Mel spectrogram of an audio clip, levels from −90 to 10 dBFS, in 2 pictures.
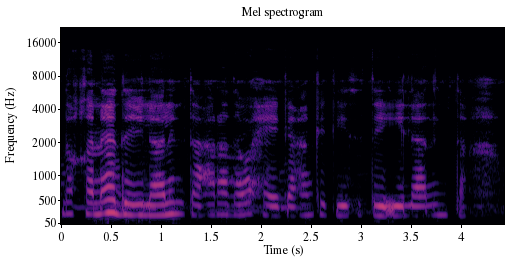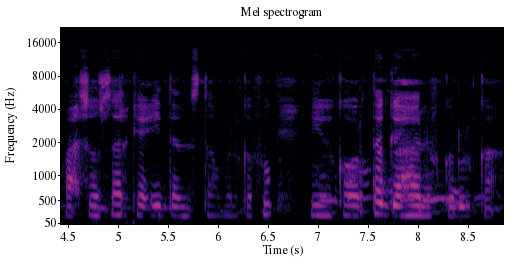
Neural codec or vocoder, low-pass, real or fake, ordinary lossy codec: none; 14.4 kHz; real; none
